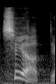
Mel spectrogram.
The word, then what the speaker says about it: SHURE: マイクはね、なんと、なんとですね、ヒカキン、あの、あの YouTuber の、あの、最大手、ヒカキンさんもね、使っている、シェアさん、えー、 SHURE って書いて、シェアって読むんですけど、あの、あ、よ読むのかなどうなんだろうそそれ教えてほしいんですけど、シェアっていうね、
